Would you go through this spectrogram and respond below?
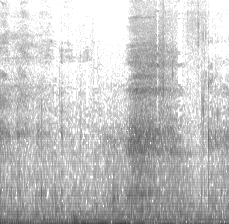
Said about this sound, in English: Breathing marathon.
